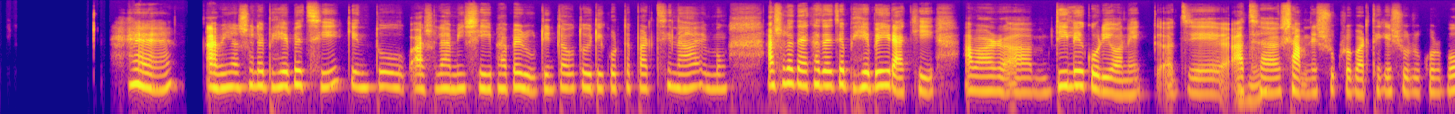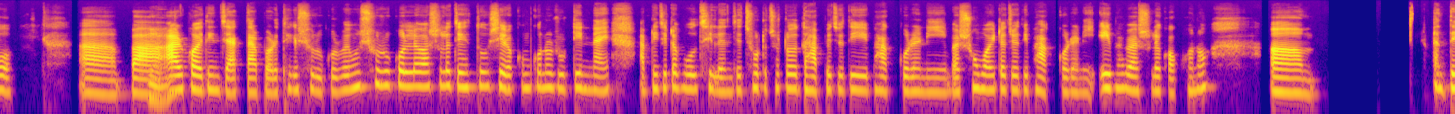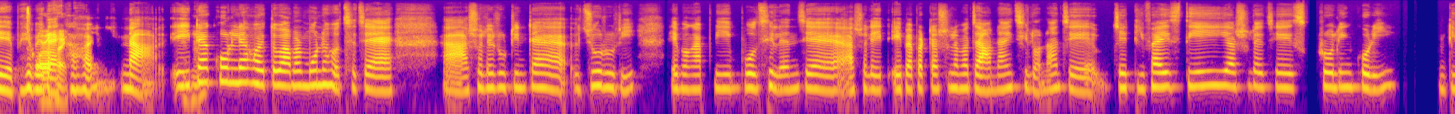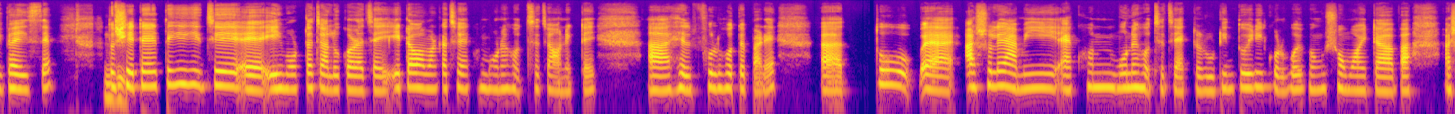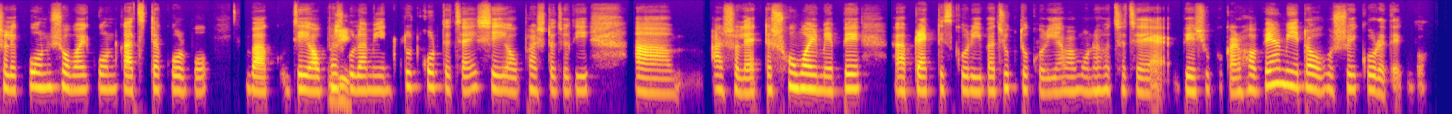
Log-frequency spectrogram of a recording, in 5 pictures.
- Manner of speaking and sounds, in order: tapping; tongue click
- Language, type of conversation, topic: Bengali, advice, কীভাবে আমি আমার অভ্যাসগুলোকে আমার পরিচয়ের সঙ্গে সামঞ্জস্য করব?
